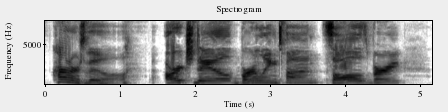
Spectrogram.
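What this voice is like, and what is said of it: Imitates a sports commentator's voice. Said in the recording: “my pretty poor impression of ESPN sports commentator Stephen A. Smith”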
